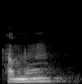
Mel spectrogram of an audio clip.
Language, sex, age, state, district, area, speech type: Manipuri, male, 30-45, Manipur, Kakching, rural, read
